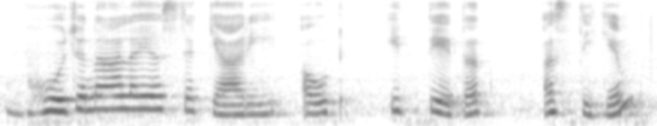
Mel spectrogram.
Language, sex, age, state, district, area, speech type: Sanskrit, female, 45-60, Maharashtra, Nagpur, urban, read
